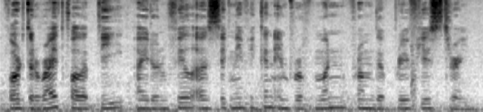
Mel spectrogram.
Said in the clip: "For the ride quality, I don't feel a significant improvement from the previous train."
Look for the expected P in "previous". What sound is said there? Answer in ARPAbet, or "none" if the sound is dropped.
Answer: P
